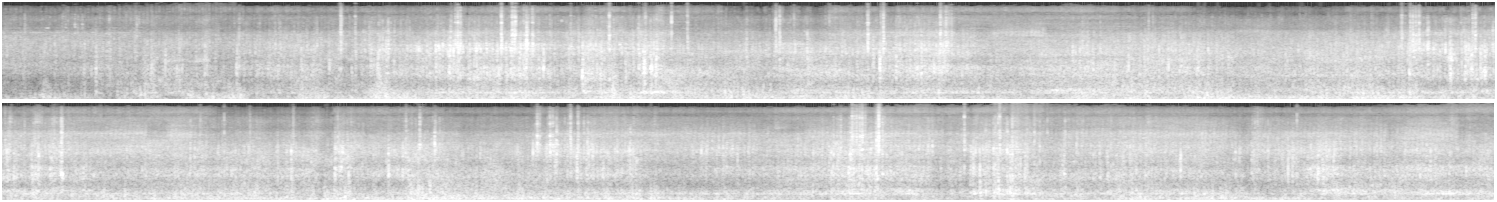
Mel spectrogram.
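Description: Mountain bike ridden fast down a dirt trail: wind rushing over the camera microphone, tyres rolling over dirt and stones, and the bike knocking and rattling over bumps. Quiet at the start, it grows loud within the first few seconds as the bike picks up speed.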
